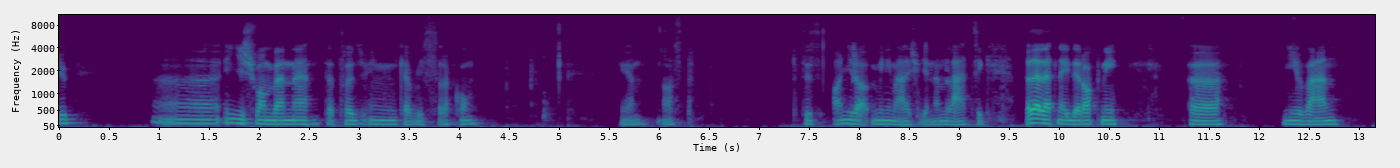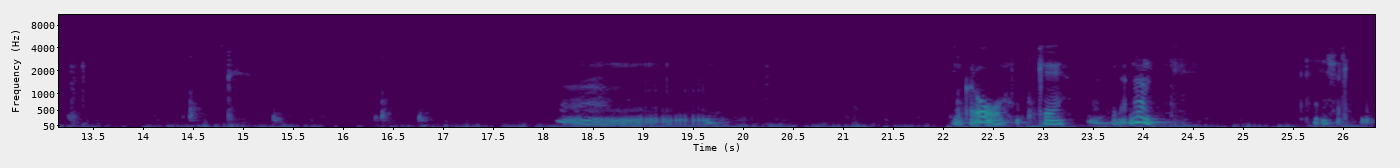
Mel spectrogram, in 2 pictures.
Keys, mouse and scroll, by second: 3.2 ctrl+z, 4.8-7.9 alt+middle drag, 8.6-11.1 alt+middle drag, 11.1 click, 11.4 F4, 12.2 click, 12.7 scroll up 1, 13.4 1, 14.1 click, 14.4-15.4 alt+middle click, 15.6-16.2 click, 16.3-17.0 alt+middle drag, 17.7 click, 18.5 shift+click, 19.9 click, 20.7 shift+click, 21.7 click, 22.1-22.7 alt+middle click, 23.4 alt+click, 23.9 alt+middle click, 24.0-24.9 typing, 24.9-26.3 drag.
